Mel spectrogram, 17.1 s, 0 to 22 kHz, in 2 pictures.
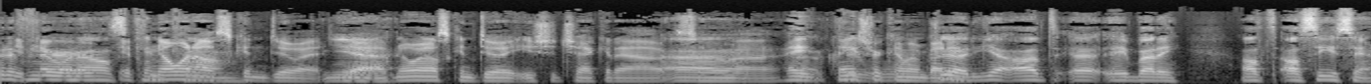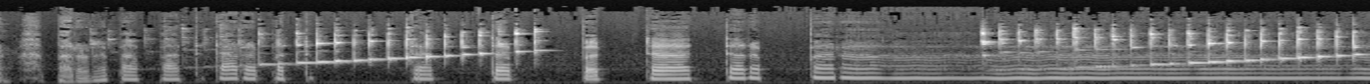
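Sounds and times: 
speech: 0.0 - 16.0
electronic phone ringtone with bright melodic beeps: 9.2 - 12.1, 14.7 - 17.1.

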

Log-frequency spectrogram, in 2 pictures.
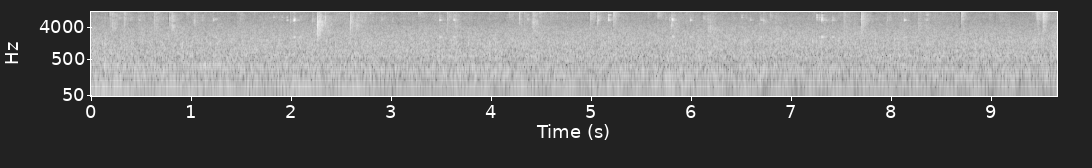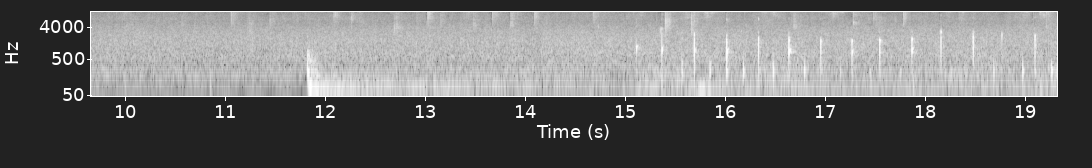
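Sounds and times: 
steady soft rain: 0.0 - 19.3
rain drops pattering on a hard surface: 11.8 - 19.3.

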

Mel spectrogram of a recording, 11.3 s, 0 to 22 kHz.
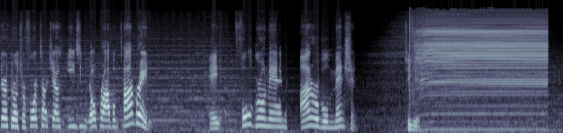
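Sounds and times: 
speech: 0.0 - 3.2, 4.2 - 7.2, 8.1 - 8.6
electric body hair trimmer buzzing: 8.2 - 11.2.

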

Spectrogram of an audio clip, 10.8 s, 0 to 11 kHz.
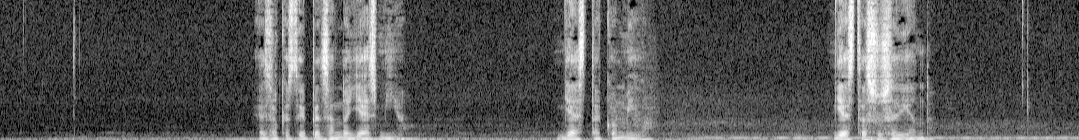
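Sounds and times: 
low engine rumble inside a moving car at night: 0.0 - 10.7
speech: 2.6 - 4.2, 5.6 - 6.6, 8.4 - 9.4.

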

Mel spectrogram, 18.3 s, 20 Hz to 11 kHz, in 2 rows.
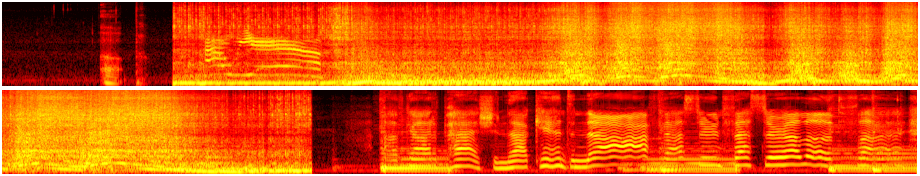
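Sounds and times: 
speech: 1.0 - 1.3, 2.2 - 3.8, 13.7 - 18.3
race car engine starting, idling and revving: 1.7 - 12.3.

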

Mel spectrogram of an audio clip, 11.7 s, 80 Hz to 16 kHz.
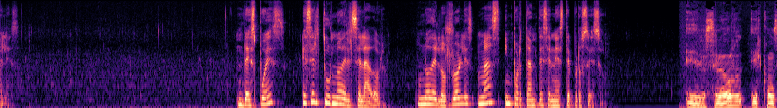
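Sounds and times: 
speech: 0.0 - 0.3, 3.6 - 9.2, 10.3 - 11.6
water flowing through an irrigation channel among farm plots: 0.0 - 11.6.

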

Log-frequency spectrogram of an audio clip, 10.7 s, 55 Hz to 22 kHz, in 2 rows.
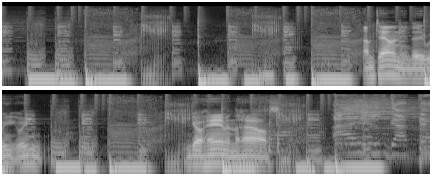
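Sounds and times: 
buzzing fart sound effects in a reggae rhythm: 0.3 - 2.1, 2.8 - 4.7, 6.0 - 9.4
speech: 4.5 - 6.0, 7.6 - 9.0.

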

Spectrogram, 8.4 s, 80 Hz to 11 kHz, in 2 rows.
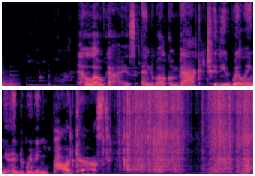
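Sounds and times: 
speech: 1.4 - 6.3
tissue paper crinkling while wrapping presents: 5.9 - 8.3.

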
